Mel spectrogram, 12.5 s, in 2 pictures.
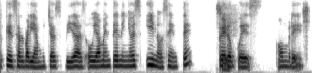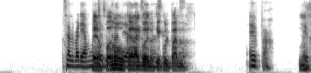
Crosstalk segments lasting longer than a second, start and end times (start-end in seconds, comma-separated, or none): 8.1-9.9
